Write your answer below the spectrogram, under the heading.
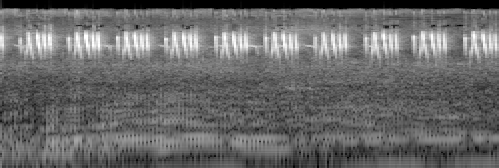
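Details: Tame Hill prinia in full, active song: a steady series of about ten high, buzzy chattering bursts, each a rapid stutter of notes, delivered about twice a second over a low background rumble.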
